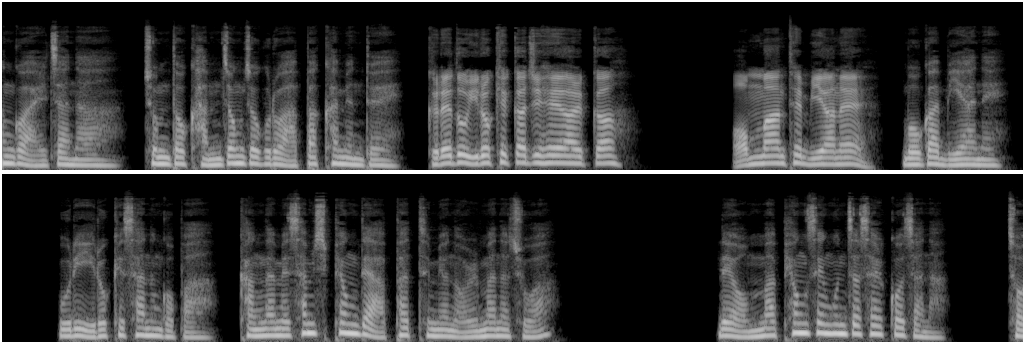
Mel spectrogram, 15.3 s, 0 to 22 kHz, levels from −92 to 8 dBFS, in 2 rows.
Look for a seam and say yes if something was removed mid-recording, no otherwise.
no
